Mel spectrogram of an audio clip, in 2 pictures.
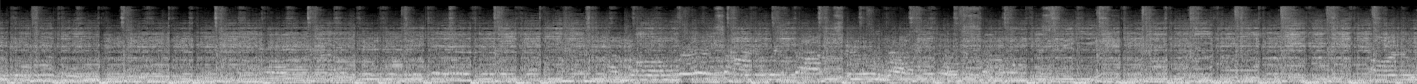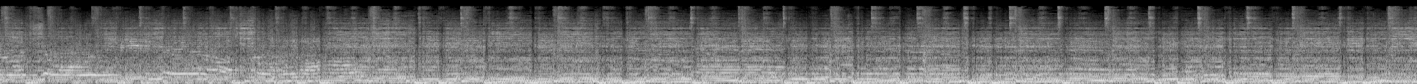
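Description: Live indie rock band playing: guitar, drum kit and a shaken tambourine driving a steady beat, with singing over the top.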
